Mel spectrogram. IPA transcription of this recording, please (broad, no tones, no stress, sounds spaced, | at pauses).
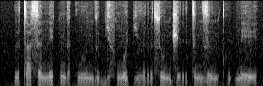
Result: ɯ t a s ə n e k ŋ ɡ a k w u n d u bʲ a f ŋʷ ɯ pʲ e l ə r s u n d͡ʒ e r t ə n z ɯ n kʷʰ ə ʔ m e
